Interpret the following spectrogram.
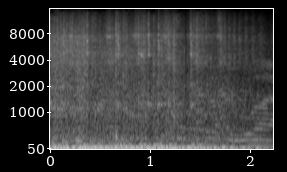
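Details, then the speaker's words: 1952 VW barn door ambulance with a 25hp air-cooled motor, on first start with fuel poured in by hand. It fires straight away with a steady low beat, then fades as that fuel runs out. Sounds cute. "Now, that's all your fuel gone now. It sounds so cute."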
